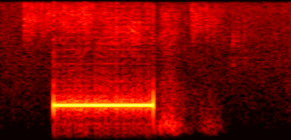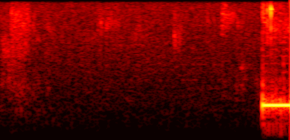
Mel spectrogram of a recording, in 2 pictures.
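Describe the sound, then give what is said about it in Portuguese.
A telephone line tone sounds while a call to a client is being placed. A steady single-pitched tone lasts about one second, followed by near silence, then the same tone starts again at the very end. “eu tô ligando pra cliente da Ianca”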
